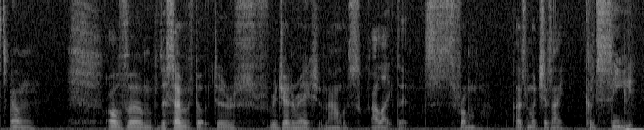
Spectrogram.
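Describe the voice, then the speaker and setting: A man with a fairly low voice speaks at a fairly slow pace, with ordinary pitch variation and big swings in loudness. Long, frequent pauses break up his speech, and room echo is audible. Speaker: video blogger. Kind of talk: casual vlog monologue. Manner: halting, many fillers and restarts.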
